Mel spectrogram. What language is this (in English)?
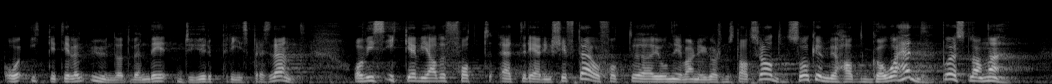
Norwegian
